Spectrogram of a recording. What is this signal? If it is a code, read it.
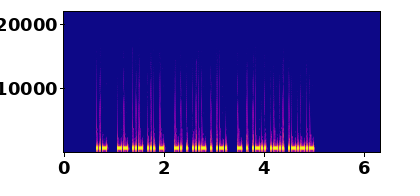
Morse code, heard as a keyed tone, about 40 wpm, 700 Hz. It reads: U MUST NEVER TELL.
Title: Sentences from Top 300 Words and Abbreviations 40wpm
